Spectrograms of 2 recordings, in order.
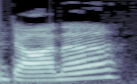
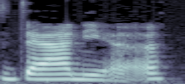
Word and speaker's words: Dania: thought that was Crema Donna, and I thought it was a pun. You're being such a Crema Donna right now, Zamagram. I thought it was really clever, but it's Dania, and it just makes me so sad.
